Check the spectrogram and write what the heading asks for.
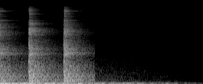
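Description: Closing audio logo of the ad: three sharp percussive knocks about a third of a second apart, over a low bass note that fades away.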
